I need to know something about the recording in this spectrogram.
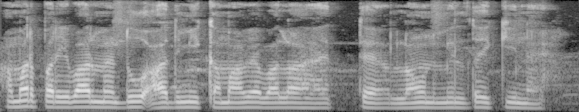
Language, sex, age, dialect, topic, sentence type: Maithili, male, 56-60, Bajjika, banking, question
